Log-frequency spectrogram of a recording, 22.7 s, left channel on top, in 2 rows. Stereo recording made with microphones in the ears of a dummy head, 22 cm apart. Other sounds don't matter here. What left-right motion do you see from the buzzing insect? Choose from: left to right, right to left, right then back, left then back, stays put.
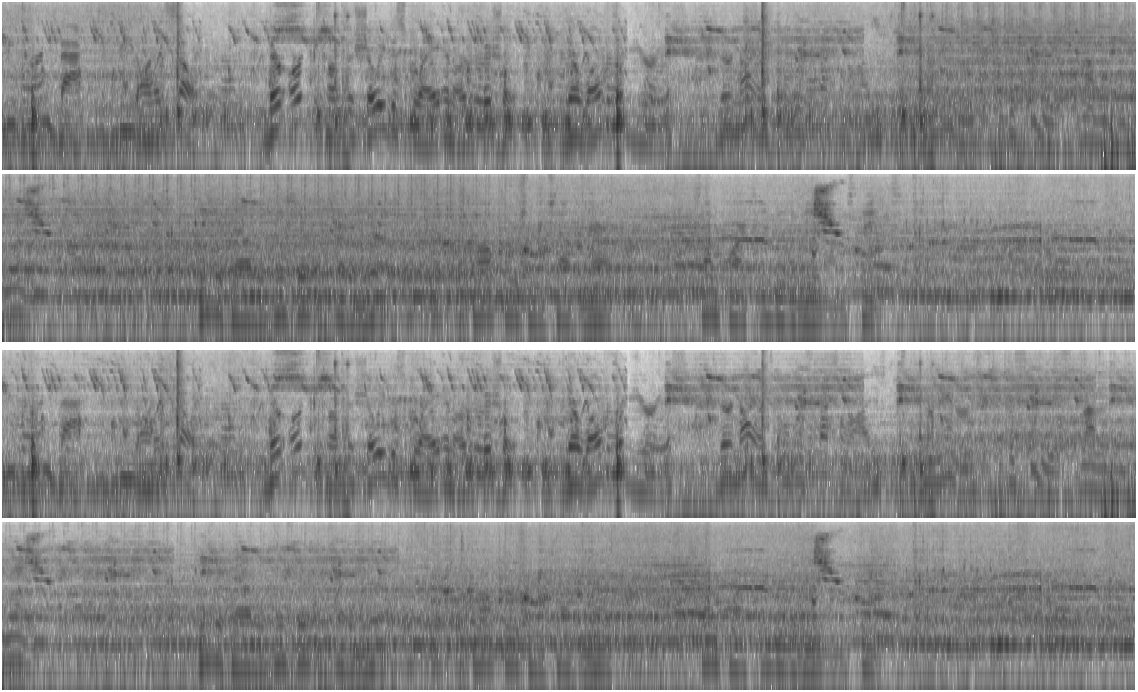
left then back.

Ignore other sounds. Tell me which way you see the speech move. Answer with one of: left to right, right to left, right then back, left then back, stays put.
right then back.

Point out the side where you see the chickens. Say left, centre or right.
centre.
